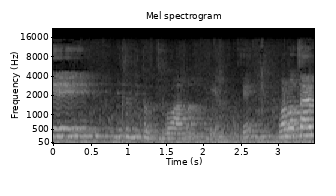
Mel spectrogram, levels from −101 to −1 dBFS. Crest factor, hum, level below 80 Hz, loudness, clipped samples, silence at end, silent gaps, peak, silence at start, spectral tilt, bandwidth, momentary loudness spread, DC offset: 18 dB; none; -50 dBFS; -43 LUFS; under 0.1%; 0 s; none; -20 dBFS; 0 s; -5 dB/octave; 15.5 kHz; 10 LU; under 0.1%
